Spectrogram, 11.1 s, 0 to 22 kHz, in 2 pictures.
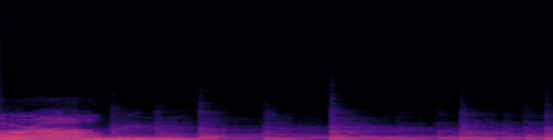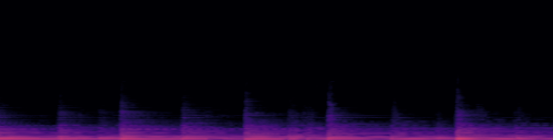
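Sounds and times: person singing: 0:00.0 - 0:02.3
acoustic guitar strumming: 0:00.0 - 0:11.0.

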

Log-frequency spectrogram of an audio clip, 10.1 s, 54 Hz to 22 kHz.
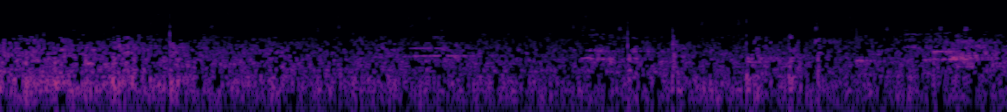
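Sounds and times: faint crowd murmur: 0:00.0 - 0:10.0.

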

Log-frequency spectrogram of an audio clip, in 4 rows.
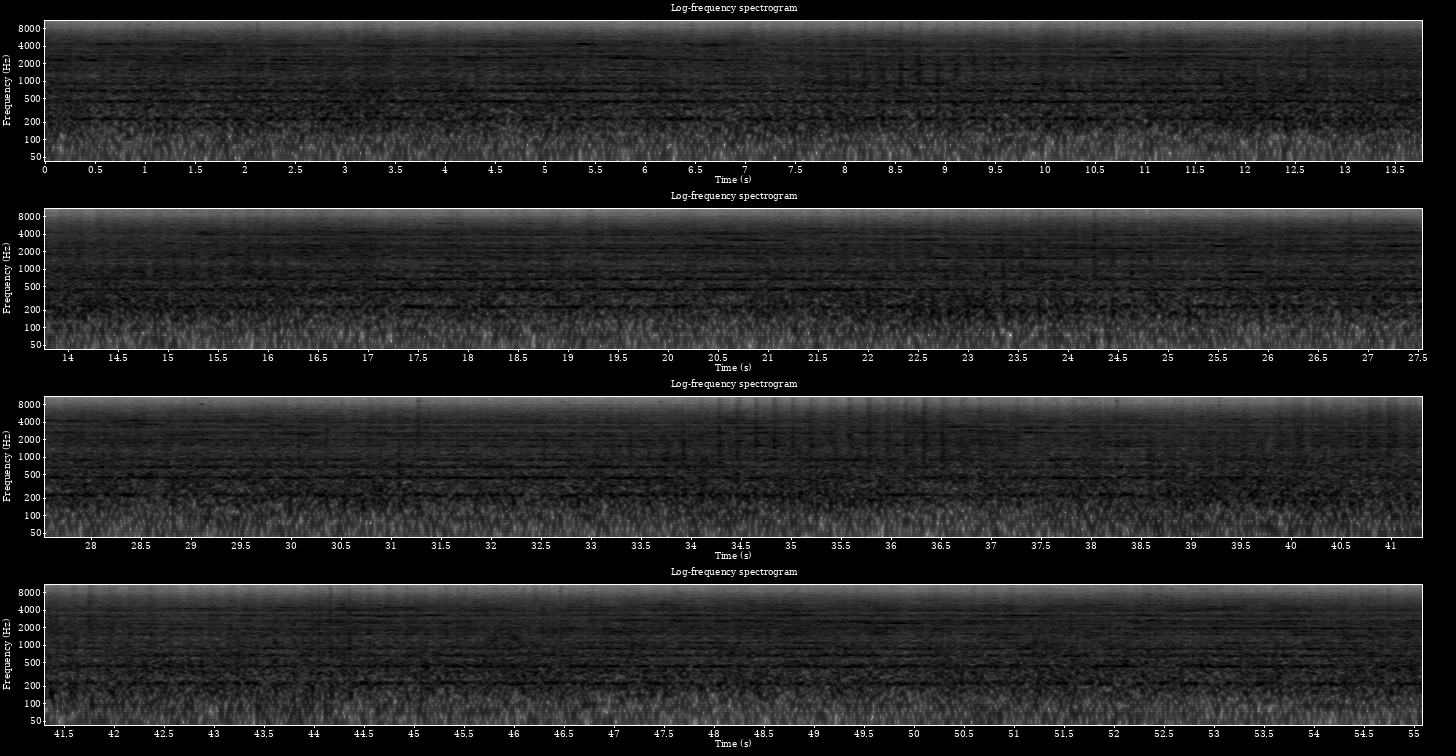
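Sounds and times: train wheels clattering over rail joints: 0:39.4 - 0:42.6.

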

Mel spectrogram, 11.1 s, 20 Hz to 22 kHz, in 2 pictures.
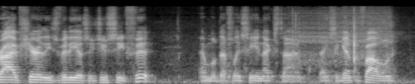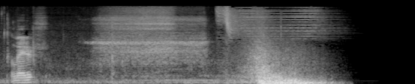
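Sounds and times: vapor exhaling hiss: 0:06.7 - 0:08.9
brief swish: 0:08.4 - 0:10.2.

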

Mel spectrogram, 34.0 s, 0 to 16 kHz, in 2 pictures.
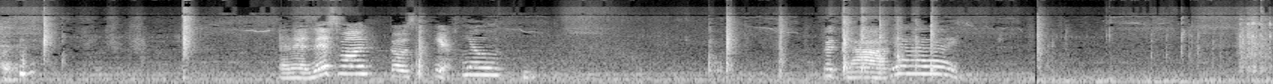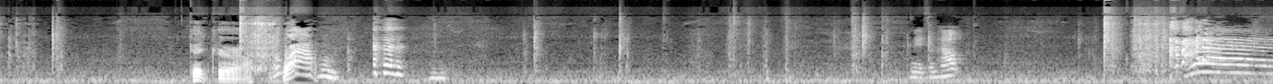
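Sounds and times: toy pieces rattling scrapes: 0:14.8 - 0:17.9, 0:31.7 - 0:32.8.

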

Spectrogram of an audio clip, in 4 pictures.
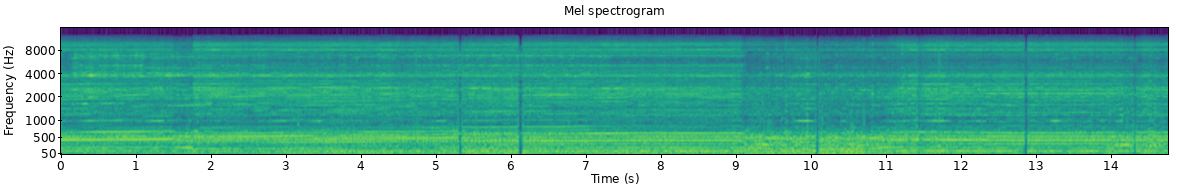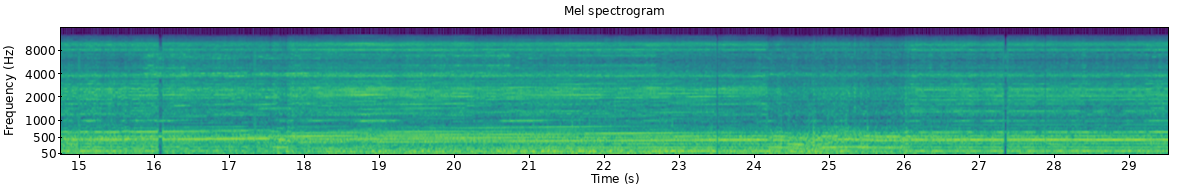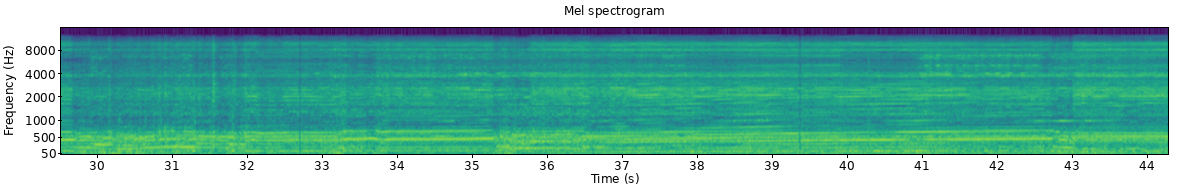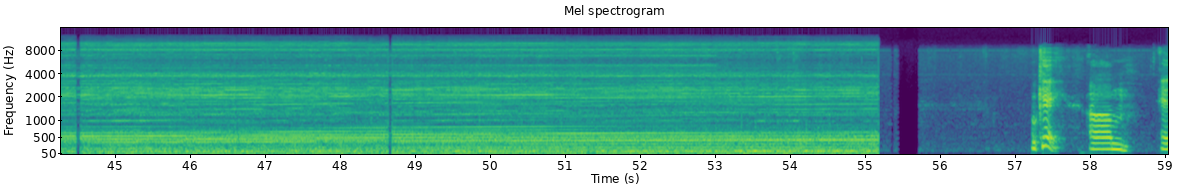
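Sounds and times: race car engine at high revs: 0:00.0 - 0:55.3.

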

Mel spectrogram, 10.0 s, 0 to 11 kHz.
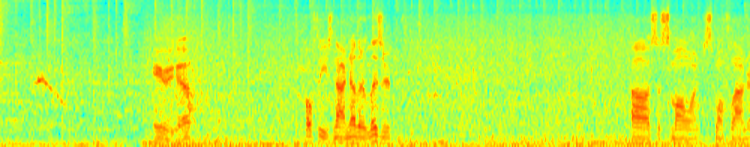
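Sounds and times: jet ski engines droning: 0:00.0 - 0:10.0.

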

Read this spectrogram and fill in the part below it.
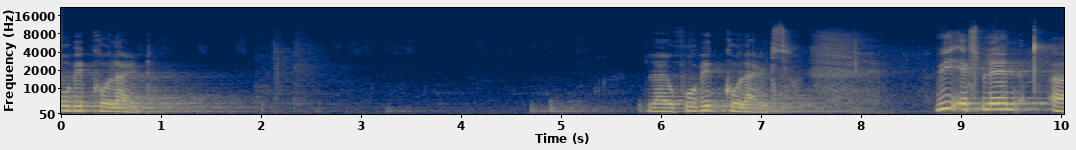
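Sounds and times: marker writing on whiteboard: 0:00.2 - 0:05.9.

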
